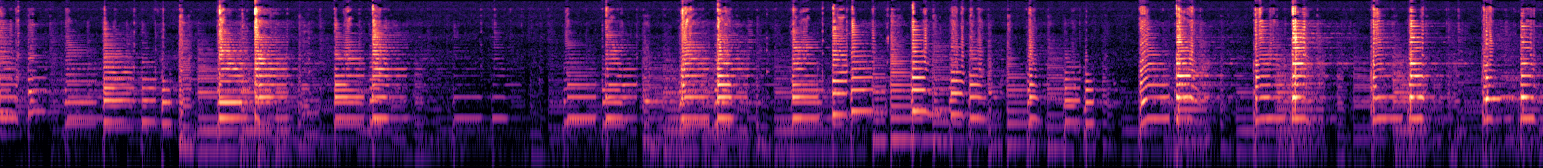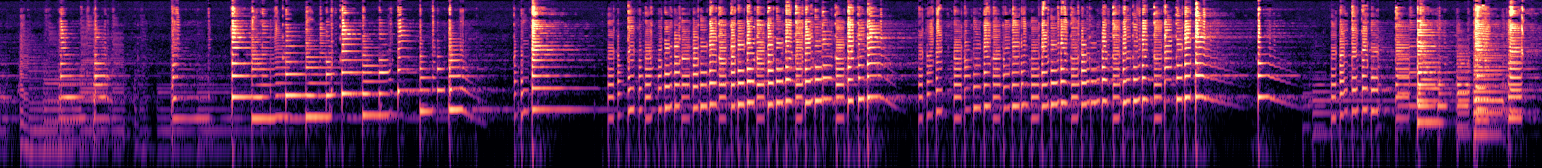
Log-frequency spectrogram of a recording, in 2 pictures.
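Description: Solo classical guitar played fingerstyle: a plucked melody over bass notes, then in the second half a string of quick rising runs.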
